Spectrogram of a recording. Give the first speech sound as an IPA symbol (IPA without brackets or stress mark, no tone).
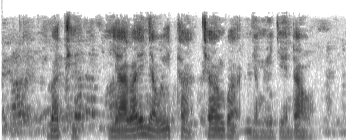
β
